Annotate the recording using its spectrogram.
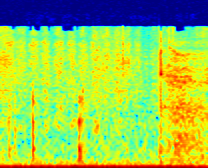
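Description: Faint scratching and a few light taps of a stylus on a drawing tablet while writing is erased, over a steady low electrical hum.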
